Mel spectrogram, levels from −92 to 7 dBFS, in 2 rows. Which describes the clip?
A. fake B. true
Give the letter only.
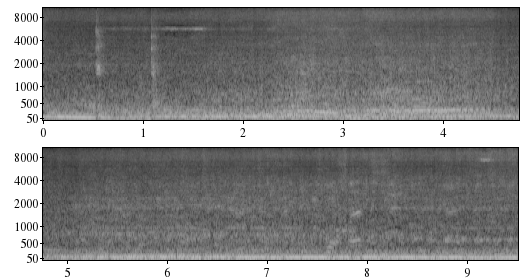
A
